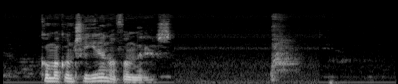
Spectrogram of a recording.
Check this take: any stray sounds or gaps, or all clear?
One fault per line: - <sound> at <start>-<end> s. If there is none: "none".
- bark at 2.7-3.1 s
